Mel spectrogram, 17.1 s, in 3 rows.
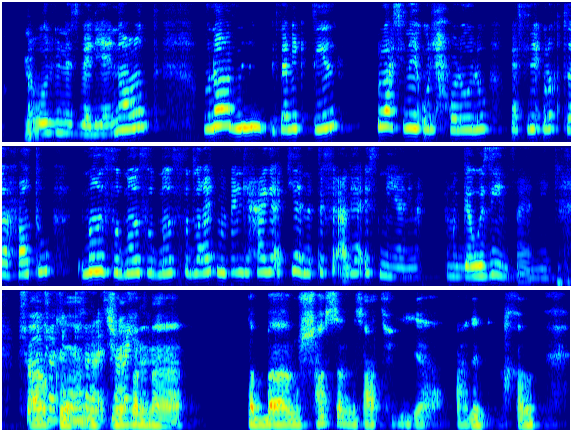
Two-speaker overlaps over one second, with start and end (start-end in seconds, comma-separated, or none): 11.6-12.9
